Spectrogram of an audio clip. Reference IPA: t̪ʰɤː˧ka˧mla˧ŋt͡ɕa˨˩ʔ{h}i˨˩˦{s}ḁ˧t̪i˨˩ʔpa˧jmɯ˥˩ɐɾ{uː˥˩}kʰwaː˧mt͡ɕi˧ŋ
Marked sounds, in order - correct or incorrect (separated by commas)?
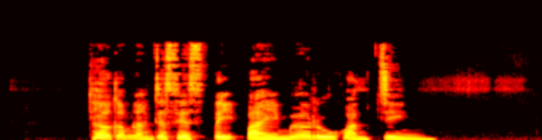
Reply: incorrect, correct, incorrect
